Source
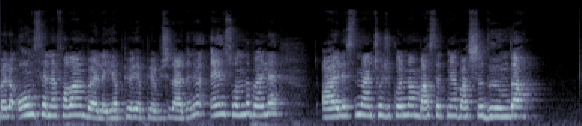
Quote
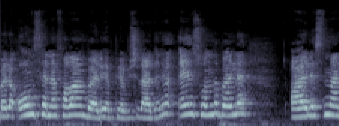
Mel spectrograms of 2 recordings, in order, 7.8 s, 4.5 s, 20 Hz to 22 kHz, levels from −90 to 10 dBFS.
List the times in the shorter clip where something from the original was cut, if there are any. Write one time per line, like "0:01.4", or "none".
0:01.3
